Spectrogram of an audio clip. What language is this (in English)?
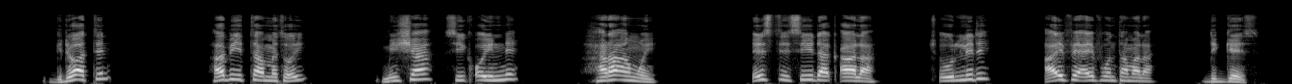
Gamo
